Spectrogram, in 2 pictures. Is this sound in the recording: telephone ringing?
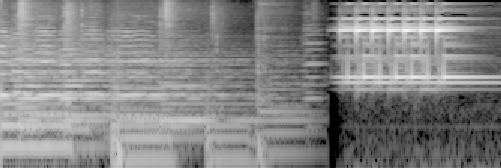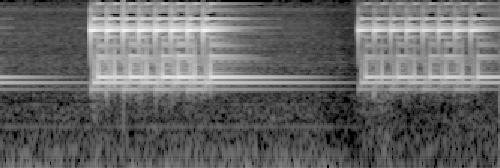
yes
